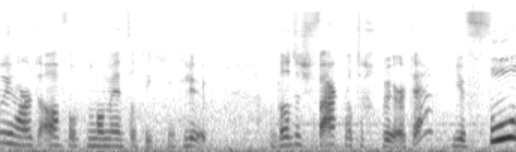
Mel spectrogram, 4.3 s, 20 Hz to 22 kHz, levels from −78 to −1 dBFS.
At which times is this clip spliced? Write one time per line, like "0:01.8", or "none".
0:02.2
